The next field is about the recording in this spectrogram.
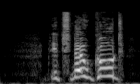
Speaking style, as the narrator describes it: yelled another wizard

